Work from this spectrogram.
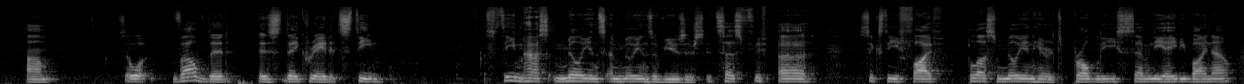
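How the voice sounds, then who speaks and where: Speaking with a Dutch accent, a man at medium pitch talks at a fairly slow pace in a monotone, flat intonation, with long, frequent pauses. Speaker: tech reviewer. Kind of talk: tutorial. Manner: casual, hesitant with many fillers.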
